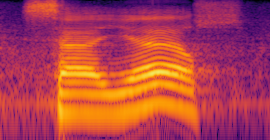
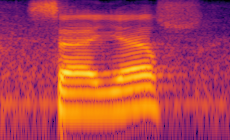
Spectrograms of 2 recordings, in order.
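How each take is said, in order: No difference in how they are said.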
